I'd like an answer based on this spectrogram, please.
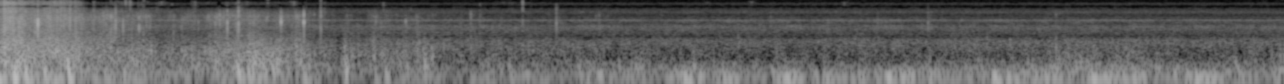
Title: Stomach Growling for Breakfast!!!! #stomachgrowl #hungry #breakfast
